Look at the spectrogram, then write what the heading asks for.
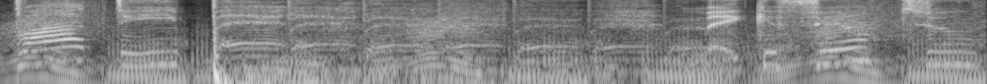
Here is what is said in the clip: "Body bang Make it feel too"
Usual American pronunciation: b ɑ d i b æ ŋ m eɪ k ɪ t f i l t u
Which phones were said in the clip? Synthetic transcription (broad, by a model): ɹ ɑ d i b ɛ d m eɪ k ɪ t f i l t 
